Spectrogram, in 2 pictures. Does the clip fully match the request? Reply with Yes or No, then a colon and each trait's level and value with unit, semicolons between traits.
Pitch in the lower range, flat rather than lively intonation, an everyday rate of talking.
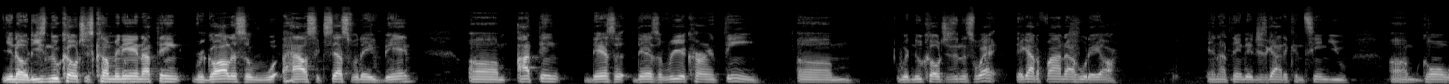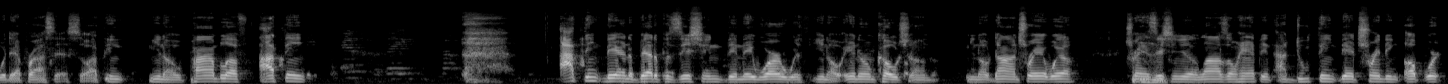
Yes: low, 125 Hz; narrow, 1.9 semitones; average, 185 wpm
